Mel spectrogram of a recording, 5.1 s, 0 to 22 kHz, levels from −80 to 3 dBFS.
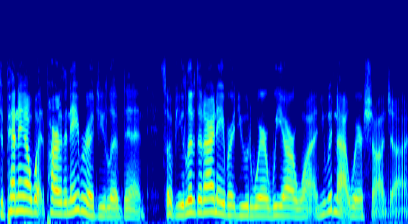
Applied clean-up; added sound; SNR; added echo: none; none; none; none.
